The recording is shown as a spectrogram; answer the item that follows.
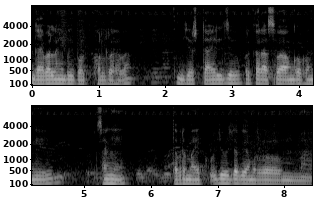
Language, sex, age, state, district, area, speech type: Odia, male, 30-45, Odisha, Balangir, urban, spontaneous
